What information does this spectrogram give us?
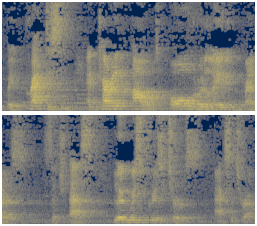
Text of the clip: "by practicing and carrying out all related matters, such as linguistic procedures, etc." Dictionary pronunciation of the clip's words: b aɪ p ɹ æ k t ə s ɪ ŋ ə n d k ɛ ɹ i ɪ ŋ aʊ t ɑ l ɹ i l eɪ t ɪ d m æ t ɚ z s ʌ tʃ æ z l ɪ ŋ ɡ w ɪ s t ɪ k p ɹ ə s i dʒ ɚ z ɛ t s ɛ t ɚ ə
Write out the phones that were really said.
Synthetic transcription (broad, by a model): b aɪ p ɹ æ k t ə s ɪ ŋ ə n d k ɛ ɹ i ɪ ŋ aʊ t ɑ l ɹ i l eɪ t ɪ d m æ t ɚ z s ʌ tʃ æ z l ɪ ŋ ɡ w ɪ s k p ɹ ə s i tʃ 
